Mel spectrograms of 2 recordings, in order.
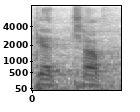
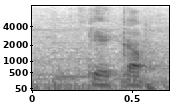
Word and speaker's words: Kecap: this is ketchup Manis it's pronounced ketchup it's not take up okay you can buy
